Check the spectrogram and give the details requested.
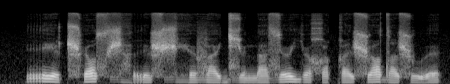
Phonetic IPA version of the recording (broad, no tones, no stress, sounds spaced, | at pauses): r e ʈ͡ʂʰ ɵ sˤ ʒ a̤ r ɨ ʂ ʒ e̤ ə̯ v a ə̯ d͡ʑ ɵ n a z ɵ j ɵ χ ɵ q e ʂ o dˤ e ʂ u ə̯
